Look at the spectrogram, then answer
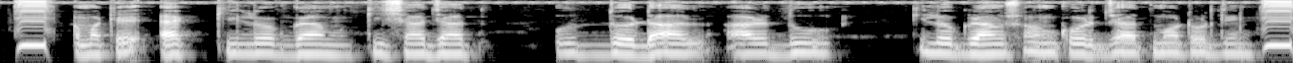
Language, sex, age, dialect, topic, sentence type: Bengali, female, 36-40, Northern/Varendri, agriculture, question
